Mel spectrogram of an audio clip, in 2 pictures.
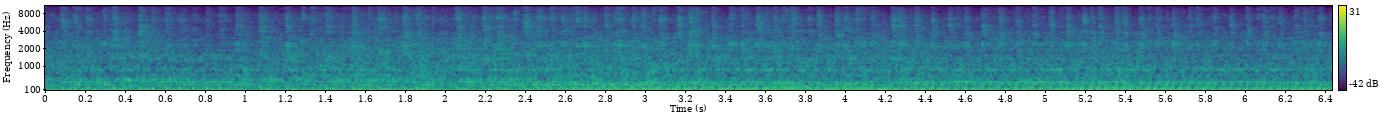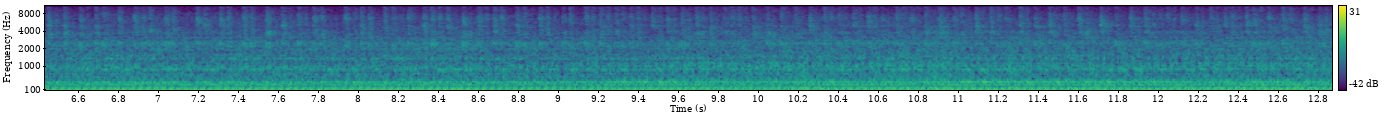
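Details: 1988 Mercury 70 hp three-cylinder two-stroke outboard, first start in years with choke: a steady, even, throaty idle with no misses or knocks; it runs cleanly, though gas later leaks from the middle carburetor.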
